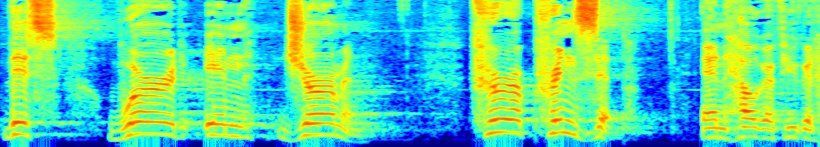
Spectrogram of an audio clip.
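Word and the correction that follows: Führerprinzip: help me, I know I butchered that, I'm sorry. Or Gerda, please, forgive me. Führer Prinzip, it means the Führer's word is above law.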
